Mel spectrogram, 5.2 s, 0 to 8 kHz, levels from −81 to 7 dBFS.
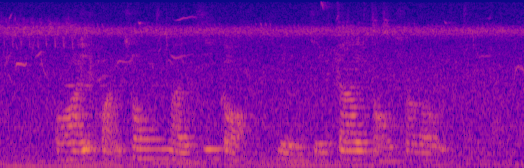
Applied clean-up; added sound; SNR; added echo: none; Cricket; 5 dB; reverberation time 0.5 s.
